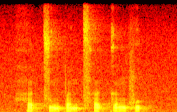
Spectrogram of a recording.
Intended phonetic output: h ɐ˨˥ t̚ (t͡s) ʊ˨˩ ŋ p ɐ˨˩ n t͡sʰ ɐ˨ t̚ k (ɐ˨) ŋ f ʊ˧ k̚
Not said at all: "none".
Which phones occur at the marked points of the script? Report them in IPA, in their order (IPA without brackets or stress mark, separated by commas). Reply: t͡s, ɐ˨˧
